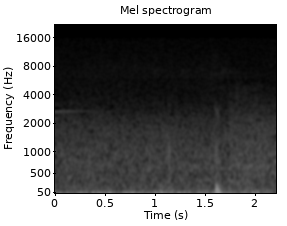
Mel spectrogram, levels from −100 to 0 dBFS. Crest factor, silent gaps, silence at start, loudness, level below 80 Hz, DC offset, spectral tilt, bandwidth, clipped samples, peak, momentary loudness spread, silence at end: 20 dB; none; 0 s; -58 LUFS; -58 dBFS; under 0.1%; -5.5 dB/octave; 16 kHz; under 0.1%; -34 dBFS; 9 LU; 0 s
